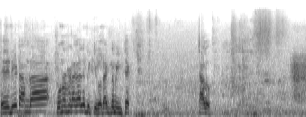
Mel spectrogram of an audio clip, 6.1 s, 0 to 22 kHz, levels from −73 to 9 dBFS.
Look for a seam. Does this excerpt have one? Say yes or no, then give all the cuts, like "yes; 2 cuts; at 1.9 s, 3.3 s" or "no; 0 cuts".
no; 0 cuts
